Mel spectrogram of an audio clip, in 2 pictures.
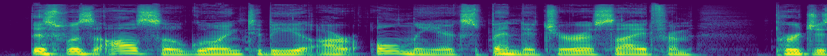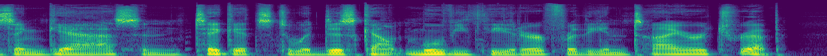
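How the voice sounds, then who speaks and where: The audio is very clean against a silent background. An ordinary speaking voice proceeds at a moderate tempo, its pitch varying normally. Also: man, medium pitch for a man. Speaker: audiobook narrator. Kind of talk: audiobook narration of a first-person memoir, wry and dramatic.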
